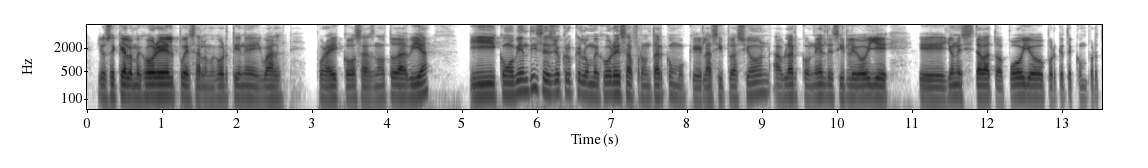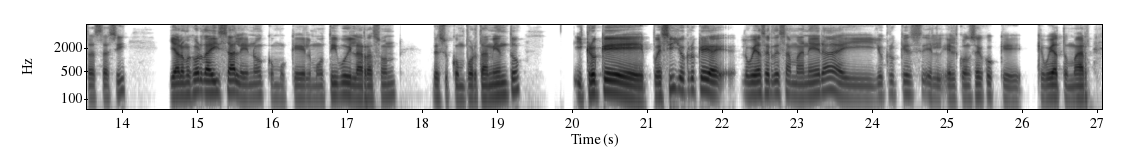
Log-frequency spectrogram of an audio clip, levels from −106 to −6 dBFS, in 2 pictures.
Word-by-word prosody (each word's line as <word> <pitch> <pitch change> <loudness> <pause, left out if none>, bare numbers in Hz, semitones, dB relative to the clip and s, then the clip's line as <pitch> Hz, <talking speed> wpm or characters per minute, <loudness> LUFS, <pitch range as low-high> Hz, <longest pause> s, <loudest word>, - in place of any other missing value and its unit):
yo 115 - -6
sé 120 +2 -2
que 125 - +2
a - - +8
lo 115 -1 +1
mejor 120 +2 +3
él, 120 -1 +8
pues, 110 -3 -2
a - - -3
lo 105 - -9
mejor 110 +2 -8
tiene 110 -1 -5
igual 105 0 -4 0.4
por 110 -1 -8
ahí 110 +1 0
cosas, 105 -2 -6
¿no?, 110 +1 -9
todavía. 120 +4 0 0.5
Y 125 +1 +4
como 130 -1 -3
bien 155 +2 0
dices, 165 -6 -3
yo 145 0 -3
creo 150 -1 -9
que 150 - -7
lo 130 -1 -5
mejor 125 +2 -5
es 135 -1 +1
afrontar, 115 -1 -5
como 115 -4 -13
que 100 -1 -6
la 105 0 -4
situación, 125 +7 -6
hablar 120 +1 -3
con 115 -1 -11
él, 120 0 -2
decirle: 115 -1 -4
"Oye, 115 0 +2 0.4
eh, 105 -1 -2
yo 115 - -2
necesitaba 115 -1 -1
tu - - -11
apoyo, 115 +1 -2
por - - -12
qué - - -10
te - - -11
comportaste 110 +2 -8
así". 150 +8 -5 0.6
Y - - +3
a 125 - +8
lo 130 - +3
mejor 155 +3 -1
de 150 - +6
ahí 145 +1 +6
sale, 140 -6 +3
¿no? 130 +2 -9
Como 115 -1 -16
que 115 -1 -3
el 110 - -7
motivo 125 +4 -3
y 130 - +3
la 110 -1 +2
razón 120 +3 -4 0.5
de - - -4
su - - -4
comportamiento. 115 - -2 0.7
Y 125 -4 -4
creo 140 +3 +4
que, 130 -9 +9
pues 130 0 +2
sí, 185 +1 +3
yo 170 -3 -2
creo 170 0 -7
que 175 - +5 0.2
lo - - -11
voy 135 0 +5
a - - +7
hacer 145 -1 -1
de 150 - -2
esa 140 -1 -2
manera, 135 +6 0
y 110 -2 -5
yo 125 - -8
creo 140 -1 -14
que 140 - -6
es 135 - -6
el 115 -4 -9
el 115 -1 -4
consejo 120 +3 -6
que 100 -2 -8 0.2
que - - -9
voy 115 - 0
a 115 - +5
tomar, 110 +2 0
120 Hz, 210 wpm, -22 LUFS, 110-130 Hz, 0.7 s, que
